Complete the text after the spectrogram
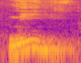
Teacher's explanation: ketika bertasdid dia lidahnya terangkat sehingga rongga udara terkunci dan menimbulkan tekanan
